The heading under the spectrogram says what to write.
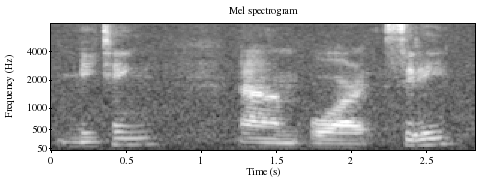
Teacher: the t becomes like a little tap between vowel sounds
